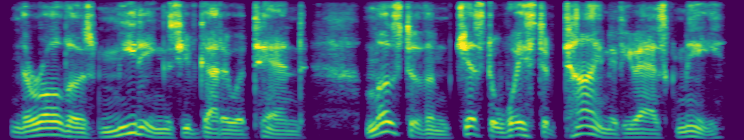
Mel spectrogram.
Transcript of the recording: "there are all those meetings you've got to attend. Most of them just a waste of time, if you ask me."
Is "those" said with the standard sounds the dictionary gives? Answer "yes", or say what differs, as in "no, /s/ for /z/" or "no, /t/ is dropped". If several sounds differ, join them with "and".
yes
